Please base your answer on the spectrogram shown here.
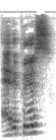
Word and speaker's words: Oedipus: puss Rex what would you say is your marching um actually it's a it's it's Oedipus all right um it's it hasn't all at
